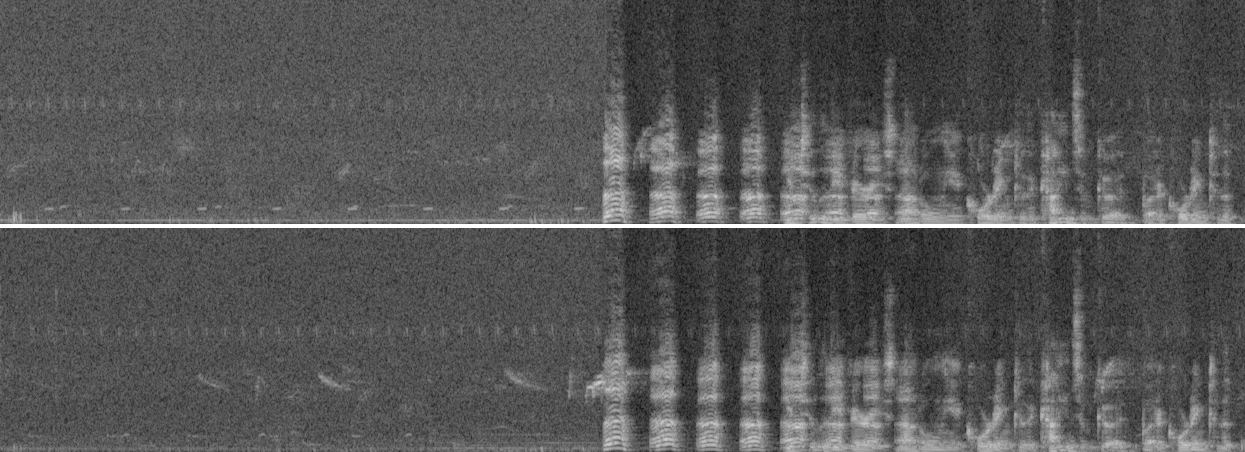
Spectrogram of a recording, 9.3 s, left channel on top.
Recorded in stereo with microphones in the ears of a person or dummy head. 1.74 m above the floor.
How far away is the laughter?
About 1.2 m.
